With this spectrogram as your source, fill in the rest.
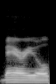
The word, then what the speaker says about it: Myrgjol: this character I named Mariel which it's it's pronounced Mariel but it's spelled m y r g j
